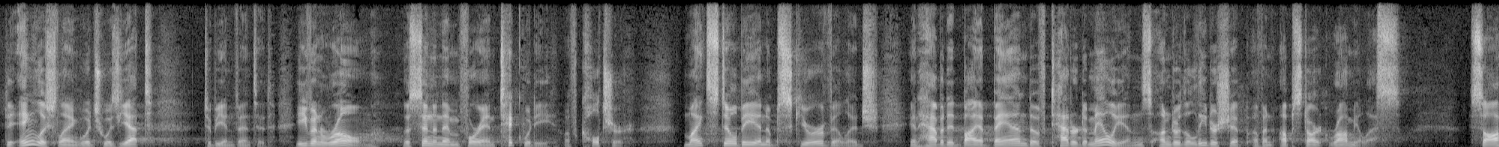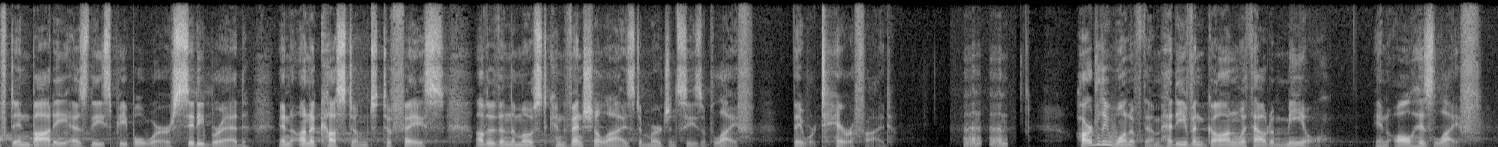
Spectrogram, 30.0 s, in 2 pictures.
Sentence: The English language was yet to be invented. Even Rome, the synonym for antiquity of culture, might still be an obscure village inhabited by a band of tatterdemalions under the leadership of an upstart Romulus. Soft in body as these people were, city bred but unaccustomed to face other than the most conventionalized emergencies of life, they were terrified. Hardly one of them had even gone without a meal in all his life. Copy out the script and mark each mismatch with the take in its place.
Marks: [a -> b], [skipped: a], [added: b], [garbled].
The English language was yet to be invented. Even Rome, the synonym for antiquity of culture, might still be an obscure village inhabited by a band of tatterdemalions under the leadership of an upstart Romulus. Soft in body as these people were, city bred [but -> and] unaccustomed to face other than the most conventionalized emergencies of life, they were terrified. Hardly one of them had even gone without a meal in all his life.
